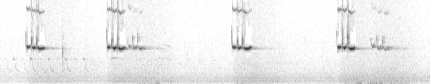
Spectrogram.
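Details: Male red-winged blackbird warning of intruders nearing its nesting area: thin, high whistled calls with bright overtones, given in four short bursts about every two seconds over a faint low rumble.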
